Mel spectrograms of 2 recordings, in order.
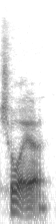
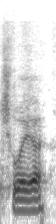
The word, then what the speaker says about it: cholla: are calling it i've there was a whole chat i don't remember which one it was where y'all were fighting about how to say it so i don't know i follow the crowd so apparently we're calling it cholla i'll be a sheepful and call it choya i do have so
